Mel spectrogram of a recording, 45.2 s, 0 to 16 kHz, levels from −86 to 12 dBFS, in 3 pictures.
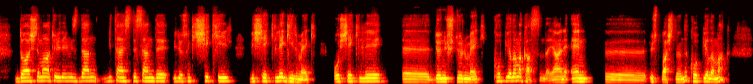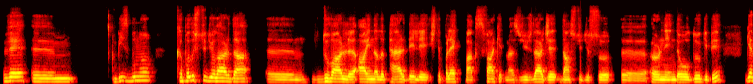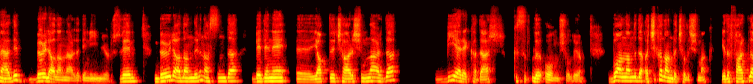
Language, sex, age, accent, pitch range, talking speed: Turkish, male, 40-59, native, 115-150 Hz, 100 wpm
